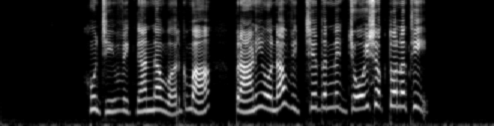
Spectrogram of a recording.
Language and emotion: Gujarati, disgusted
